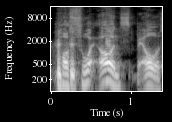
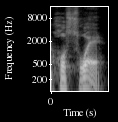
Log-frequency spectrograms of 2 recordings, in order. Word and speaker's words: Josue: It's Josue. Josue. Say it like with a Spanish accent. Josue.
